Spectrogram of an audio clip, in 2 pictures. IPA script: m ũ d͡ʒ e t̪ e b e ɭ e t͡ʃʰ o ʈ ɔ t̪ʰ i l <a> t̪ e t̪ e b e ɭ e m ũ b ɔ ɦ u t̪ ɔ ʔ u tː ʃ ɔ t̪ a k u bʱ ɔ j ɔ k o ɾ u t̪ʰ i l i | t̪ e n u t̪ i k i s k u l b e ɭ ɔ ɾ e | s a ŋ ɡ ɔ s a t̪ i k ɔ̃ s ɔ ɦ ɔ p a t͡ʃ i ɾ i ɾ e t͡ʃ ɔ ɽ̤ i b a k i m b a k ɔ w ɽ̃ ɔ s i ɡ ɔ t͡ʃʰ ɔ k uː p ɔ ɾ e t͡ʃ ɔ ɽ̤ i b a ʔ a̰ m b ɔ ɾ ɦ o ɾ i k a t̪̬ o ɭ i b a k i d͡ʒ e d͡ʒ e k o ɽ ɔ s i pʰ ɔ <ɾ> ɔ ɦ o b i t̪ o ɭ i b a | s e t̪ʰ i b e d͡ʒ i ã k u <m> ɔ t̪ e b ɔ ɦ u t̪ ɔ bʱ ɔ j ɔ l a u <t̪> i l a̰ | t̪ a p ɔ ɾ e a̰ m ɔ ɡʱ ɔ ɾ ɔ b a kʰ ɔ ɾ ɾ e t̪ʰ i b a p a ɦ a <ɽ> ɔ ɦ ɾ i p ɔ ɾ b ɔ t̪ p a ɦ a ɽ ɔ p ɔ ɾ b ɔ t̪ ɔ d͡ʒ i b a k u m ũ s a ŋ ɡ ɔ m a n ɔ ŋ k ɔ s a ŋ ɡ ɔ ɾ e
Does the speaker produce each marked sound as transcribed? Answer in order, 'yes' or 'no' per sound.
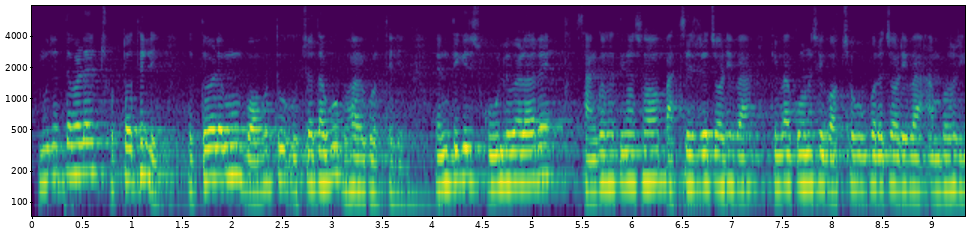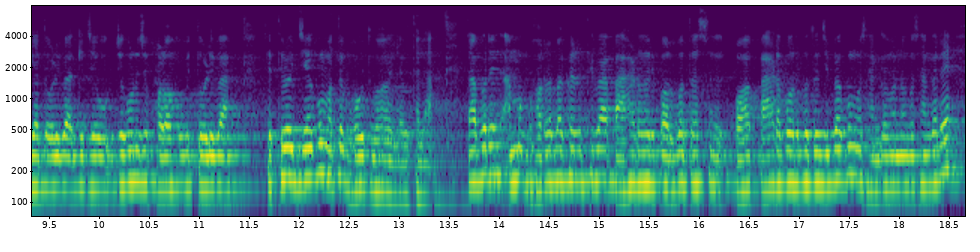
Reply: no, no, yes, no, yes

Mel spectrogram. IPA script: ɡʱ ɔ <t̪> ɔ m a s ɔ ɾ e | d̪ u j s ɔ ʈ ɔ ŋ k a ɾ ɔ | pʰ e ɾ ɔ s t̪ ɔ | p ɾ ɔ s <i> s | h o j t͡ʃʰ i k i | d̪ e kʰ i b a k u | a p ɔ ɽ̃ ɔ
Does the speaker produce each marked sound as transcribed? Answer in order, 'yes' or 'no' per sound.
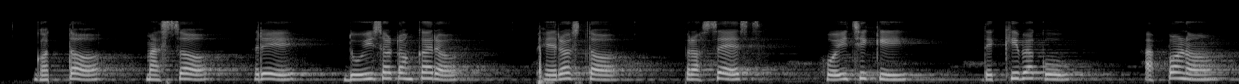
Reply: yes, no

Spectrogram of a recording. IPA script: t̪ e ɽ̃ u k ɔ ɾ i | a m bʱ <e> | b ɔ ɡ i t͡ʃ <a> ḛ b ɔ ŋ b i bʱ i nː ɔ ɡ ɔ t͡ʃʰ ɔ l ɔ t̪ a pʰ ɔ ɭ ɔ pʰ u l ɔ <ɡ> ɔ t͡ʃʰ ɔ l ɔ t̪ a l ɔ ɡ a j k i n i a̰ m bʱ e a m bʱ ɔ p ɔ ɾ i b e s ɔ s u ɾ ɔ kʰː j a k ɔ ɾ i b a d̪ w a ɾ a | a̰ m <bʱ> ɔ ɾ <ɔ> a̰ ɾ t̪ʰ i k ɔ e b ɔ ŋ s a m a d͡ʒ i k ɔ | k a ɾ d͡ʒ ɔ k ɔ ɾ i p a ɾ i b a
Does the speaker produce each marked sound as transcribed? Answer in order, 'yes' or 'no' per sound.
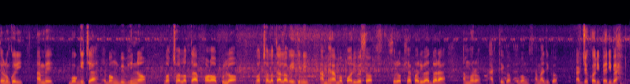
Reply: yes, yes, yes, yes, yes

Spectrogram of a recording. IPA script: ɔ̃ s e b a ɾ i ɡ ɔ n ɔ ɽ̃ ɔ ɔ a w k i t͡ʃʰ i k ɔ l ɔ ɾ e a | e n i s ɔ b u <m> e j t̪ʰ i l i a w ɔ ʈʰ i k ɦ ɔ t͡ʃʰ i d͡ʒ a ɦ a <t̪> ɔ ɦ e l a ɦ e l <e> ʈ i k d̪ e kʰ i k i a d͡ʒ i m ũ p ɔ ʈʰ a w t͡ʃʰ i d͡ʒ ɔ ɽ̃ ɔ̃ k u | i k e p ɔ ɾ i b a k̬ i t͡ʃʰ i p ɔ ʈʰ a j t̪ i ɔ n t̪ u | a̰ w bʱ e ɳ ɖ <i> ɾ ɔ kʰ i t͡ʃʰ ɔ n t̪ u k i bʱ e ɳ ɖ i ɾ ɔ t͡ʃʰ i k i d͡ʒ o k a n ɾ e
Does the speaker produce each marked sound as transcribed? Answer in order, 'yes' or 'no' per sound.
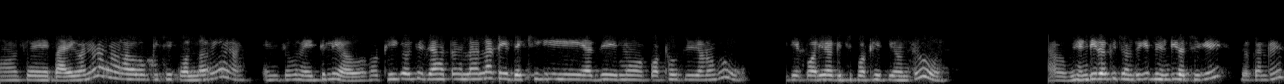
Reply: no, yes, no, yes

